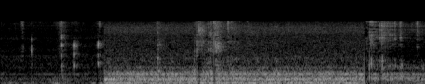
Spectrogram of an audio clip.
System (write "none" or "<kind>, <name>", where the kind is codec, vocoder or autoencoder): none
